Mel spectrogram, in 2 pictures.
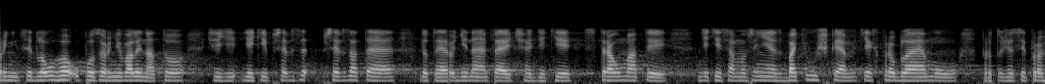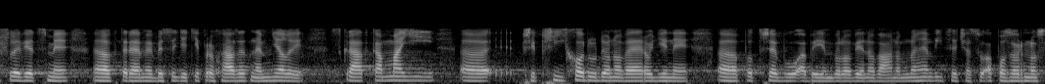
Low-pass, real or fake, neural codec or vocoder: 5.4 kHz; fake; codec, 16 kHz, 6 kbps, DAC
